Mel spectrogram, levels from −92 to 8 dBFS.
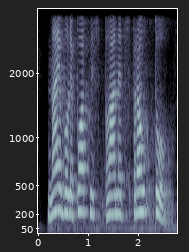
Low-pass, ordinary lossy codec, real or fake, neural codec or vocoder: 3.6 kHz; none; fake; codec, 16 kHz, 4.8 kbps, FACodec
